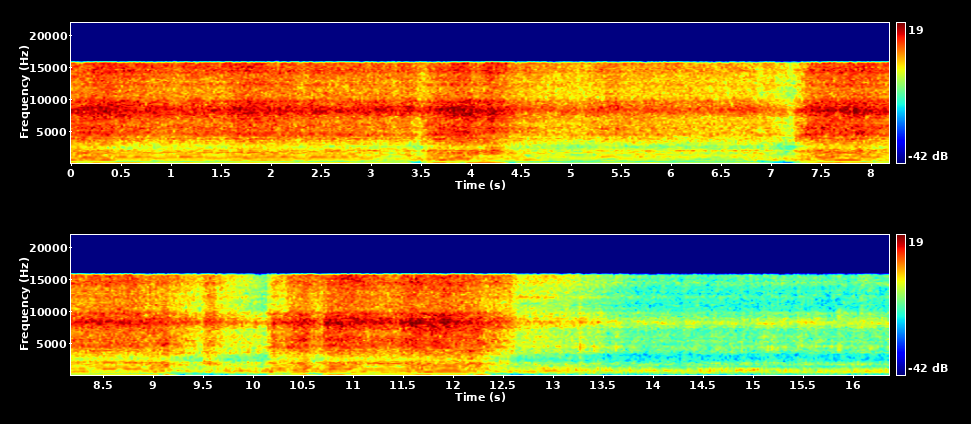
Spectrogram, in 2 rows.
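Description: Newest 258 top-handle two-stroke chainsaw with a new Husqvarna chain cutting old teak wood. The engine pitch dips and recovers several times as the chain bites and bogs under load. The cutting stops about 13 seconds in, leaving a quieter steady noise.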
